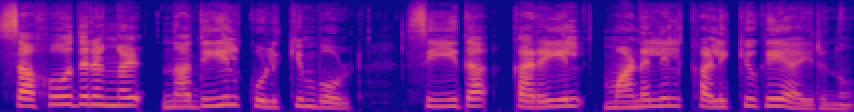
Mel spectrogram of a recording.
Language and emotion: Malayalam, neutral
